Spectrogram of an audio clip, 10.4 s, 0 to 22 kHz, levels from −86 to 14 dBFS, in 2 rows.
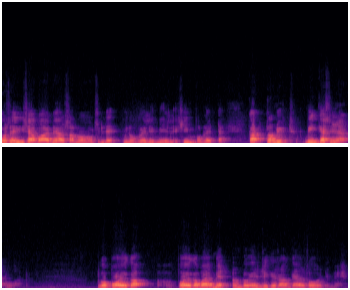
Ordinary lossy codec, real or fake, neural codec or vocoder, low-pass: none; fake; vocoder, 48 kHz, 128 mel bands, Vocos; 19.8 kHz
